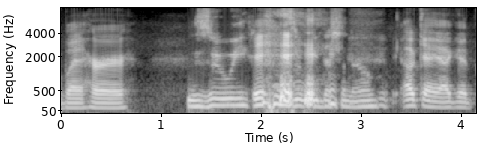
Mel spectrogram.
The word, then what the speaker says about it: Zooey: Zooey. Zooey Okay, Deschanel. yeah, good. Thank you. It's probably Zoe. Is it? It's spelled with two O's though, right? Yeah, I know, but it's probably That's Zoe.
